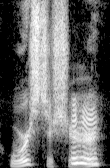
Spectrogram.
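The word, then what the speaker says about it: Worcestershire: word is so old worst to sure is how you say it more or less that word is so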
